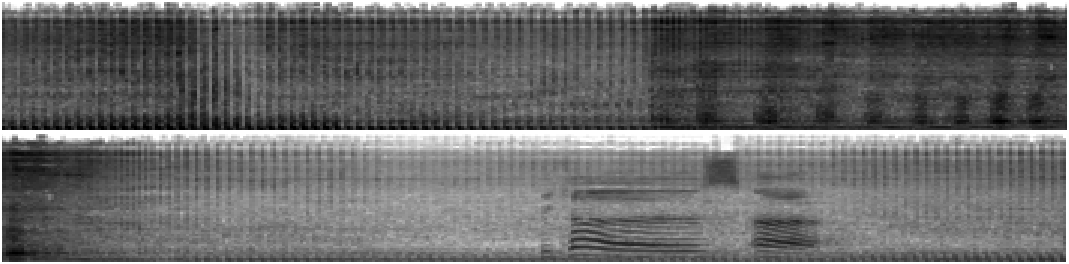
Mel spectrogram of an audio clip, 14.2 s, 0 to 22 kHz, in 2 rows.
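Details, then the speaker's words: Rebuilt Honda 350X three-wheeler single-cylinder with new Wiseco piston and header pipe: revs then settles to idle with a light regular tick following engine speed, persisting after a first adjustment; suspected valve-related, needs valve adjustment. "still just hear the ticking and it isn't this because i'm feeling it it was this before you hear that now it's either it's definitely valve related it needs a valve adjustment"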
